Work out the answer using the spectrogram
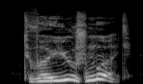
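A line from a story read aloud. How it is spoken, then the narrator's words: Frightened growl. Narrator (Russian): испуганно рыкнул Дикий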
